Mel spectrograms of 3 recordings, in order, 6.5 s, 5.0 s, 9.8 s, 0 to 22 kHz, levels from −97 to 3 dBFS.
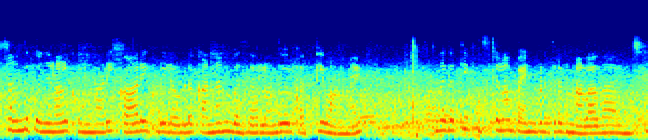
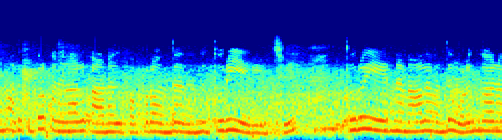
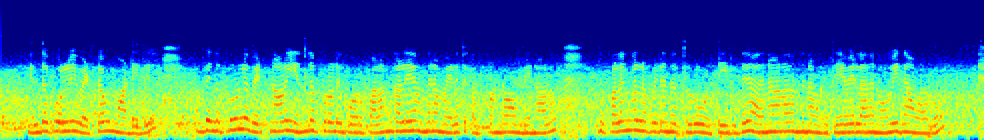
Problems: constant background noise, continuous background conversations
